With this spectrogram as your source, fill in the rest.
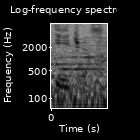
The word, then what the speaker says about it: Aegis: that is okay so the correct pronunciation technically speaking of ages is aegis this it's a literal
